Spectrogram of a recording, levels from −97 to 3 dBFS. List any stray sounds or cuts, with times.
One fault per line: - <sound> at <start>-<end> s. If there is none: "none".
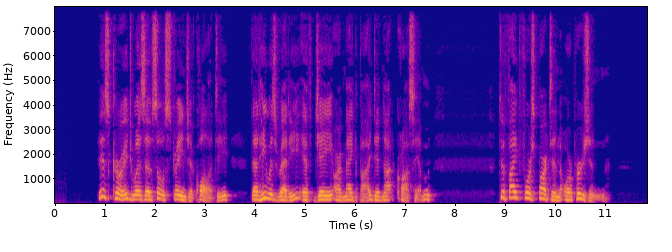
none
